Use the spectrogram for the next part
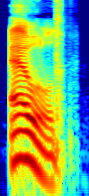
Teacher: he produces a really flat sound in the word old it sounds like ELD which is something I've typically heard Americans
